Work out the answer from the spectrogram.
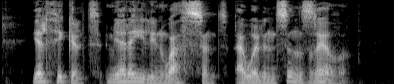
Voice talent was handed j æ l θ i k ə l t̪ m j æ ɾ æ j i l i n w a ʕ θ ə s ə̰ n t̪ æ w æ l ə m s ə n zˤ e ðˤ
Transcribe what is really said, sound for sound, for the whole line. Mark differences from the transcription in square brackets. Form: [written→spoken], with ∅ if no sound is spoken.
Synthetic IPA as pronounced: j æ l θ i k ə l t̪ m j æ ɾ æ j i l i n w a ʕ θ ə s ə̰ n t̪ æ w æ l ə [m→n] s ə n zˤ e ðˤ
